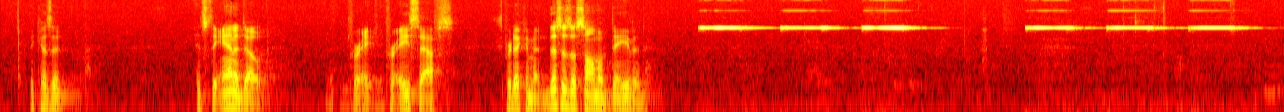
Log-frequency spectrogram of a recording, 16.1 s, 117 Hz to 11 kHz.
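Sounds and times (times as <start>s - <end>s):
speech: 0.4s - 1.0s, 2.4s - 3.4s, 4.1s - 8.2s
fire alarm beeping: 8.7s - 12.0s, 12.8s - 16.0s.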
